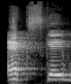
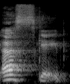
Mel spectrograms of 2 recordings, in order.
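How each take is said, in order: First: The word starts with an 'ex' sound. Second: The word starts with an 'es' sound. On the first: The speaker calls it wrong. "escape like E X" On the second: The speaker calls it right. "but say escape, E S"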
